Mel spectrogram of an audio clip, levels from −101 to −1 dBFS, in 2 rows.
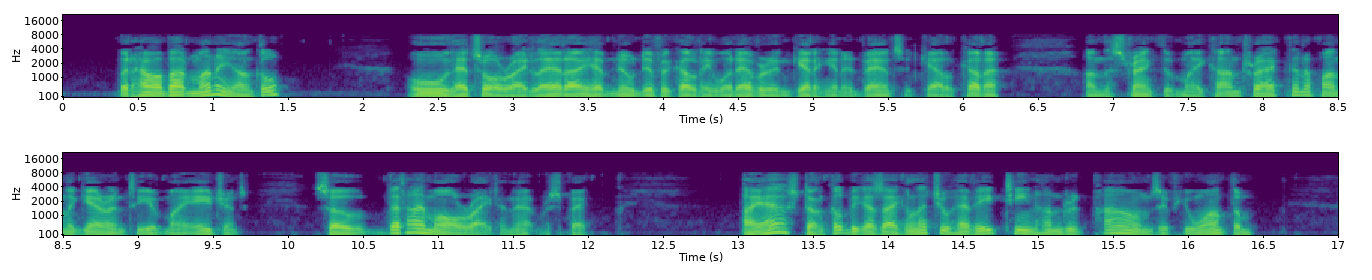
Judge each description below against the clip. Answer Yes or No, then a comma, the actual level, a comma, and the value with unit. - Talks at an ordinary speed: No, fast, 210 wpm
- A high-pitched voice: No, low, 100 Hz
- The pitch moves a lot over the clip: Yes, wide, 6.2 semitones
